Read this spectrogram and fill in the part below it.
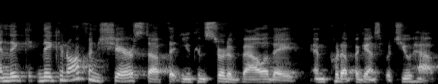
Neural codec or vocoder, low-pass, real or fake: vocoder, 44.1 kHz, 128 mel bands, Pupu-Vocoder; 7.2 kHz; fake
